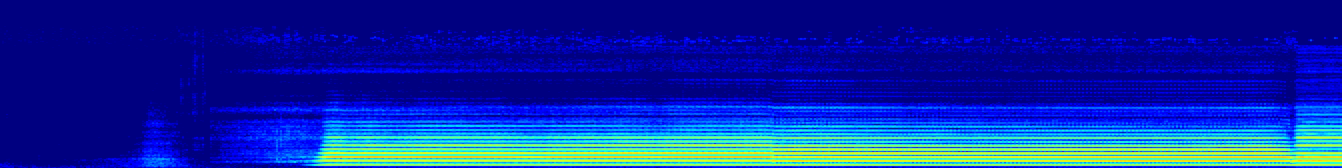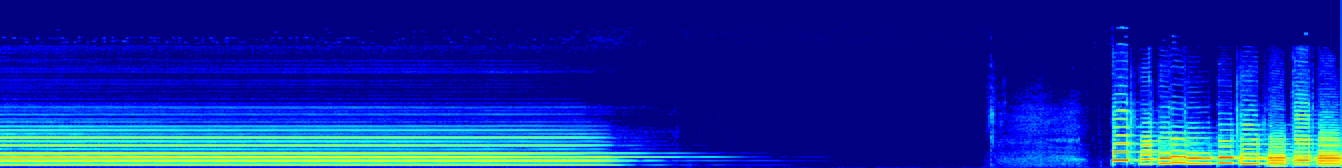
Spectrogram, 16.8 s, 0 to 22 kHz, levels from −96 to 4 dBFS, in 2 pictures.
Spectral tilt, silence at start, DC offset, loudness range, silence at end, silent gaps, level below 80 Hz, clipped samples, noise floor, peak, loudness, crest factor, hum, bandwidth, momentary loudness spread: 2.5 dB/octave; 2 s; under 0.1%; 8 LU; 0 s; none; under -90 dBFS; under 0.1%; -87 dBFS; -8 dBFS; -25 LUFS; 18 dB; none; 12 kHz; 10 LU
